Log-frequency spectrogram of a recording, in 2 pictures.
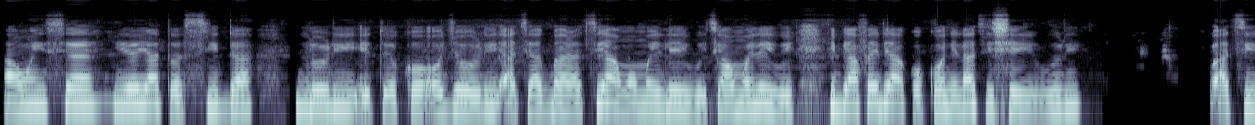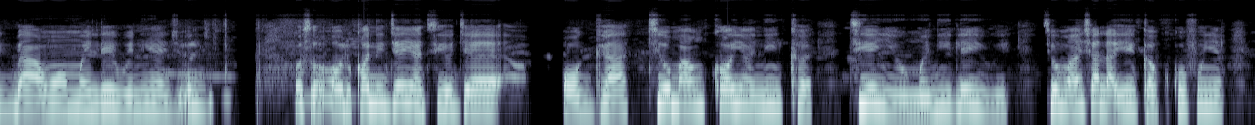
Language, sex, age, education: Yoruba, male, 15-29, tertiary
